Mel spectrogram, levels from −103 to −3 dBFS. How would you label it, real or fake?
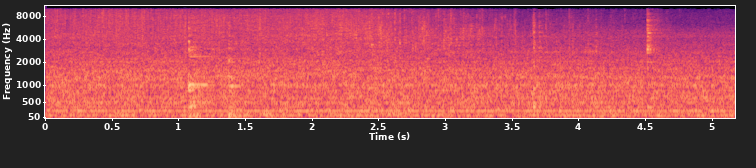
real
